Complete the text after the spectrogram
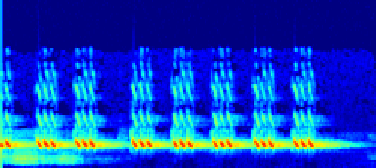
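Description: A cricket sings shrill, pure-toned chirps of three or four quick pulses, repeated about twice a second.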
